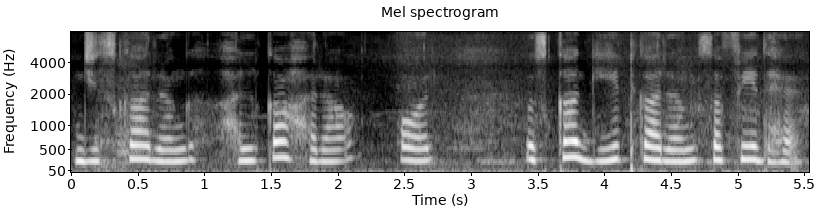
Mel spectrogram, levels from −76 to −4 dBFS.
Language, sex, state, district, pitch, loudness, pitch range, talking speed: Hindi, female, Jharkhand, Palamu, 260 Hz, -16 LUFS, 245-285 Hz, 120 wpm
